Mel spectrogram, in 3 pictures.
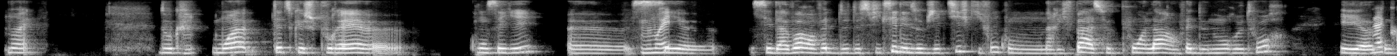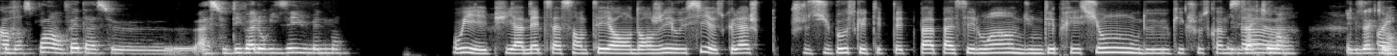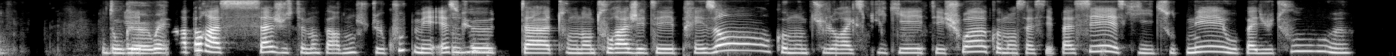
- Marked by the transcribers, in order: tapping; drawn out: "se"
- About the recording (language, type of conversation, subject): French, podcast, Comment gères-tu le dilemme entre sécurité financière et passion ?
